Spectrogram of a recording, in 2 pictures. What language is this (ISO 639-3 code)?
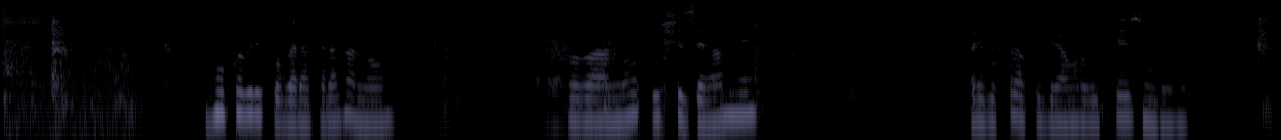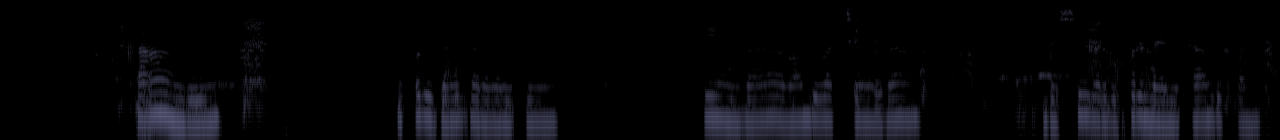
kin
